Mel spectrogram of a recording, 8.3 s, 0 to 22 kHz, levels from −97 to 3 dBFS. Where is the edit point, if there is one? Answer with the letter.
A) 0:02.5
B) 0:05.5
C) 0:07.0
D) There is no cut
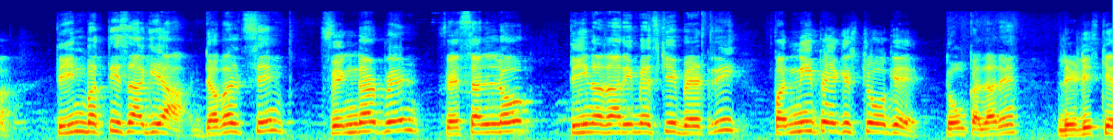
C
